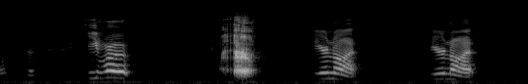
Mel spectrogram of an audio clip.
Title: Thighsquish Black Dress vs Pyjamas Burps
